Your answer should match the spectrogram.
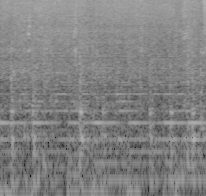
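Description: Chopped tomatoes and green chilies cook in a pan for an Indian dal, giving a steady close sizzle with small pops and crackles throughout.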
